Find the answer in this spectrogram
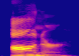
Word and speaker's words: honor: t in some words H is silent at the beginning EI says a so here we have the word air honor notice that o r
